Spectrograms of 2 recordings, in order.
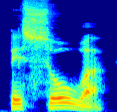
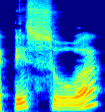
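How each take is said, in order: First: "pessoa" drawn out with a U glide; inserted U glide. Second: Said in the usual way. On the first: Shown as a demonstration. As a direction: stretch "pessoa" slowly into pe-SSO-ua. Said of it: "você tá colocando um U aí". ("pessoa" arrastado, com U: pessôua) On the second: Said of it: "A palavra é pessoa".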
